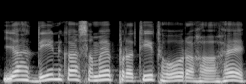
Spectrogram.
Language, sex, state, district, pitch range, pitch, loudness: Hindi, male, Jharkhand, Ranchi, 170-210 Hz, 185 Hz, -12 LUFS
